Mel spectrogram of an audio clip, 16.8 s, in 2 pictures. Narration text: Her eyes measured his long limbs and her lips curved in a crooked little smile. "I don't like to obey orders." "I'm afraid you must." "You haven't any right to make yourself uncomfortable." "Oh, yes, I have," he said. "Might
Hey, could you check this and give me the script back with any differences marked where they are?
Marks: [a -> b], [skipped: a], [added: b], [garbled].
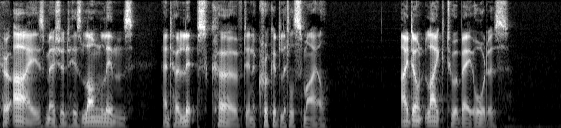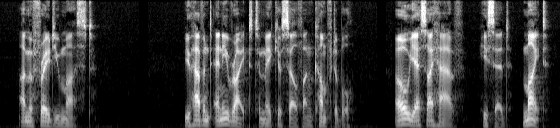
Her eyes measured his long limbs and her lips curved in a crooked little smile. "I don't like to obey orders." "I'm afraid you must." "You haven't any right to make yourself uncomfortable." "Oh, yes, I have," he said. "Might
